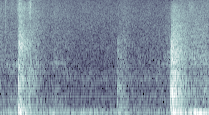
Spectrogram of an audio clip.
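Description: Brief handling noises: a short click just after the start, a fainter one about a second in, and a louder brief rustle near the end.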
